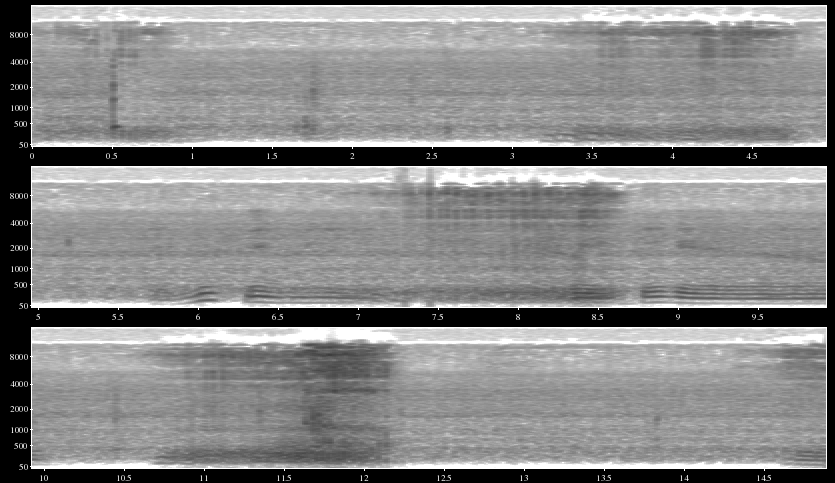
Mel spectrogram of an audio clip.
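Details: Loud, rough snoring from a sleeping woman, with each breath separated by quieter pauses and faint room noise; snoring.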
